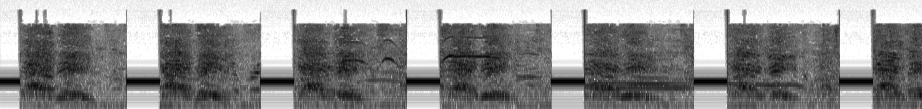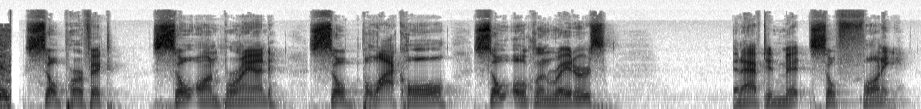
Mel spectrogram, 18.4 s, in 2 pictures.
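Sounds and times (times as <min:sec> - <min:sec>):
stadium crowd chanting: 0:00.0 - 0:09.4
speech: 0:07.5 - 0:15.4, 0:16.6 - 0:18.3.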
